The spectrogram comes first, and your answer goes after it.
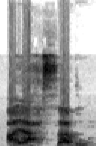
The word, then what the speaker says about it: أيحسب: আয়াহসাবু আন্না মালাহু আখলাদা, أيحسب أن ماله আখলাদা, আয়াহসাবু টান নাই, আয়াহসাবু আন্না মালাহু আখলাদা, বলেন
